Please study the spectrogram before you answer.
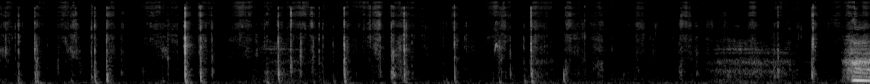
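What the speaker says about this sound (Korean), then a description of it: "여러분들의 기운을 모아서 셔플 하겠습니다" Tarot cards being shuffled by hand, a run of crisp riffles and soft slides with irregular papery snaps, close and fairly quiet.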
